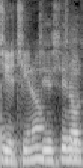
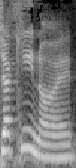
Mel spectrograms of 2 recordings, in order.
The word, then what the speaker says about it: Giacchino: The music analysis Giacchino. With Dave Collins. I did that would be great, especially comparing Michael. Say his name again. – Giacchino to the classic John Williams. – Giacchino, Italian.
